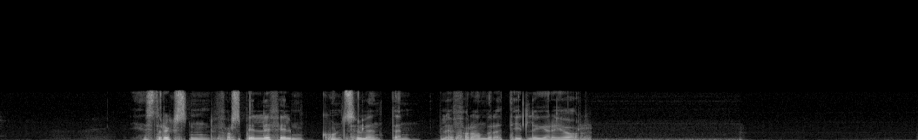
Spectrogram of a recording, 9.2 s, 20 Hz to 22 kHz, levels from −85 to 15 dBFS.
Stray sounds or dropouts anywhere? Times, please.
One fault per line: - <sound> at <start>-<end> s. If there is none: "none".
none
